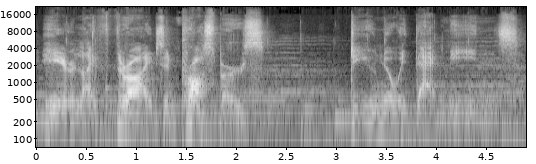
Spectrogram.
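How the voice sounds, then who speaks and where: A performer voicing a cunning, cerebral robotic villain in a fan-dubbed cartoon, condescending and deliberate. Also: deep voice, creaky, music in the background, heavily acted.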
